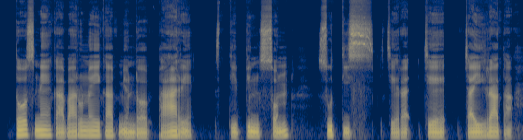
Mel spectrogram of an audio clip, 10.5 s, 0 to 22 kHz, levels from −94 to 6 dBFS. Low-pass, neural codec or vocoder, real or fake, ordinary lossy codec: none; none; real; none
